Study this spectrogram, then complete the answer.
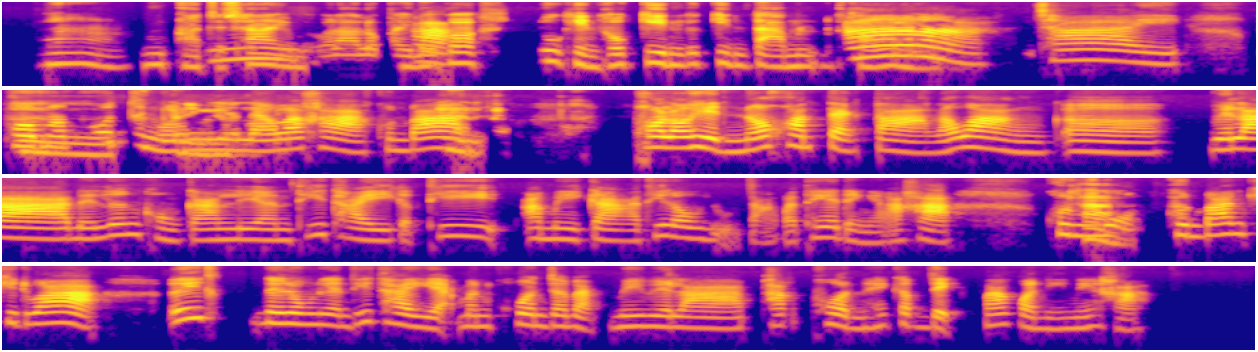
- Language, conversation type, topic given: Thai, unstructured, โรงเรียนควรเพิ่มเวลาพักผ่อนให้นักเรียนมากกว่านี้ไหม?
- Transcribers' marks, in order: mechanical hum; distorted speech; tapping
